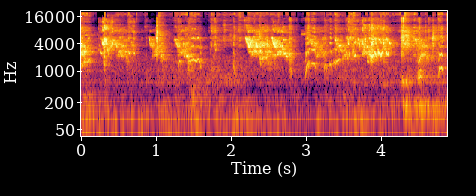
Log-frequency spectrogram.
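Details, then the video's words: Pet budgerigars, happy and playing, chattering in bursts of rapid high squawks, chirps and warbled notes with short pauses between phrases. "10 Minutes of Happy & Playing Beautiful Budgies sounds"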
